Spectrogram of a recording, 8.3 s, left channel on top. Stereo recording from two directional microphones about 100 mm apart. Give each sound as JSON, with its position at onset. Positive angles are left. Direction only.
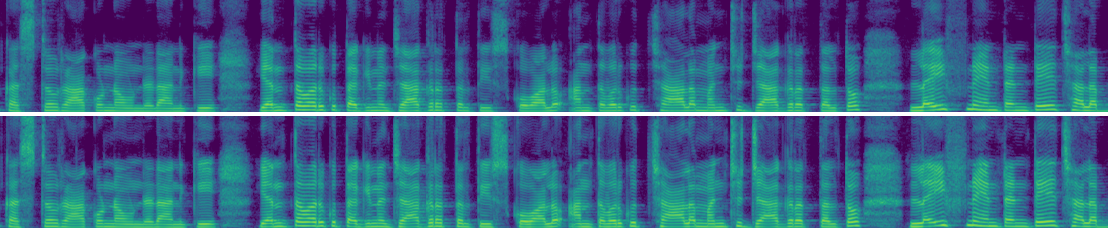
{"t": 0.0, "sound": "speech", "side_deg": -10}
{"t": 5.5, "sound": "speech", "side_deg": -40}
{"t": 5.8, "sound": "speech", "side_deg": -20}
{"t": 7.3, "sound": "a woman's voice", "side_deg": -10}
